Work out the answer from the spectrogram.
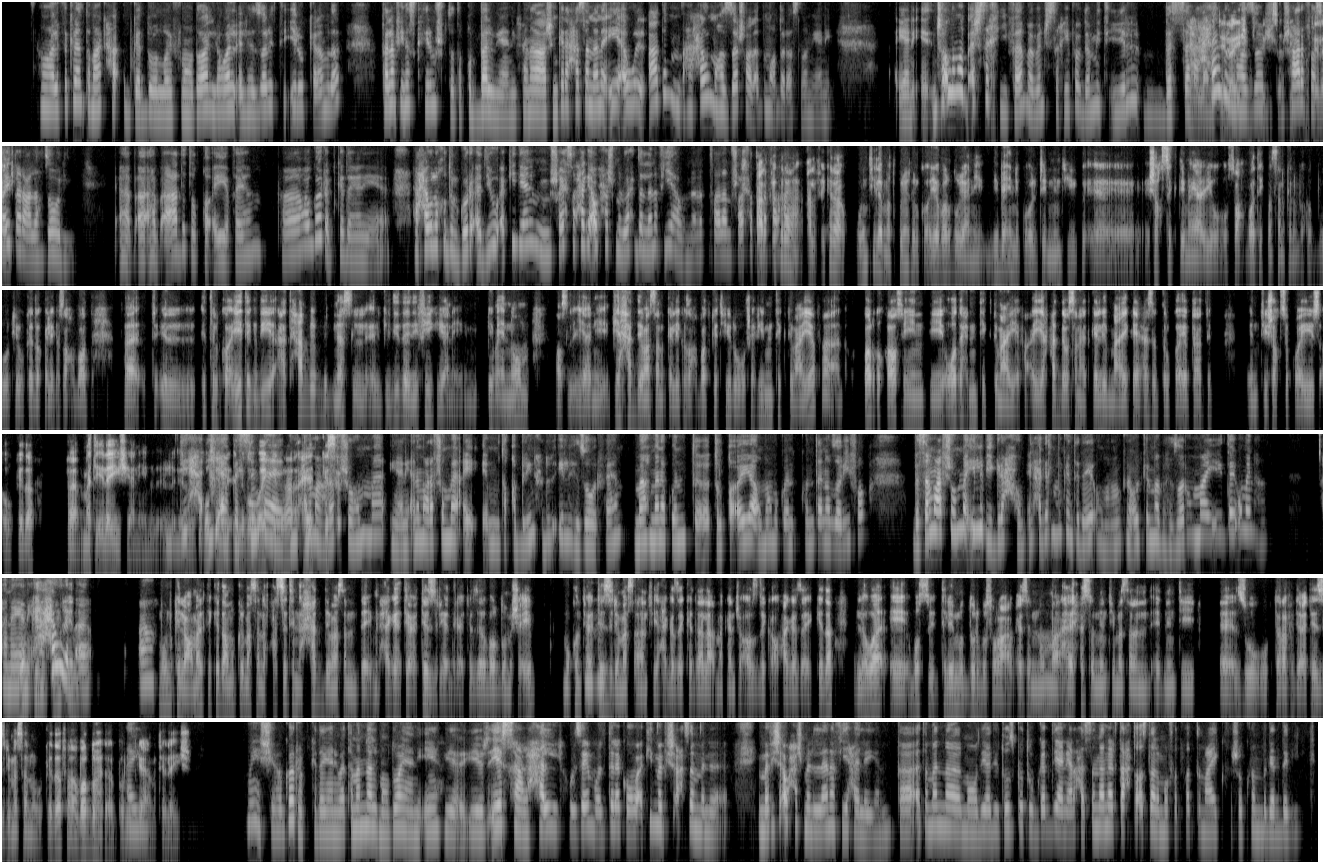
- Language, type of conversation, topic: Arabic, advice, إزاي أقدر أعمل صحاب وأكوّن شبكة علاقات في المكان الجديد؟
- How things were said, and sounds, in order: tapping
